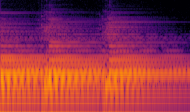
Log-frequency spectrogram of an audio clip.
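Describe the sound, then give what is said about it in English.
A major chord on an acoustic guitar, fingered at the second fret, strummed twice at an even pace. Each strum sets off a bright, full ring that fades slowly, with no voices. “This is how the A chord sounds.”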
